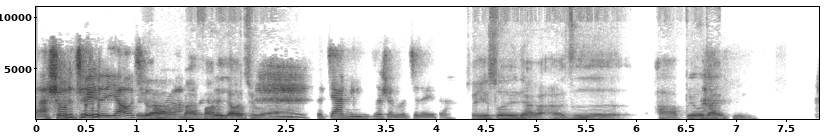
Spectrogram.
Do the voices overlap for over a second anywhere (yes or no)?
yes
